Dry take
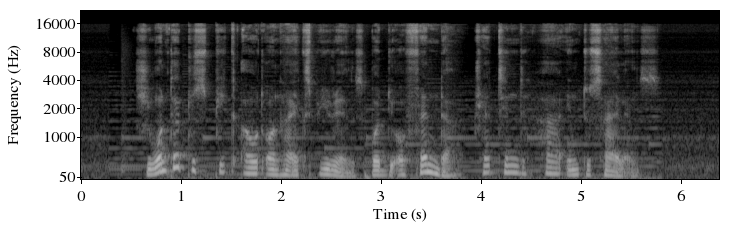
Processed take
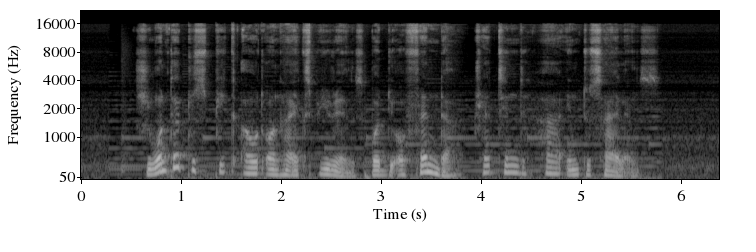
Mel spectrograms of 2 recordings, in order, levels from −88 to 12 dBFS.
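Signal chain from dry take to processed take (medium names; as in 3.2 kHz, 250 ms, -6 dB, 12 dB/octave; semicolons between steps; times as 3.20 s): peaking EQ 3.3 kHz -11.5 dB 0.22 oct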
